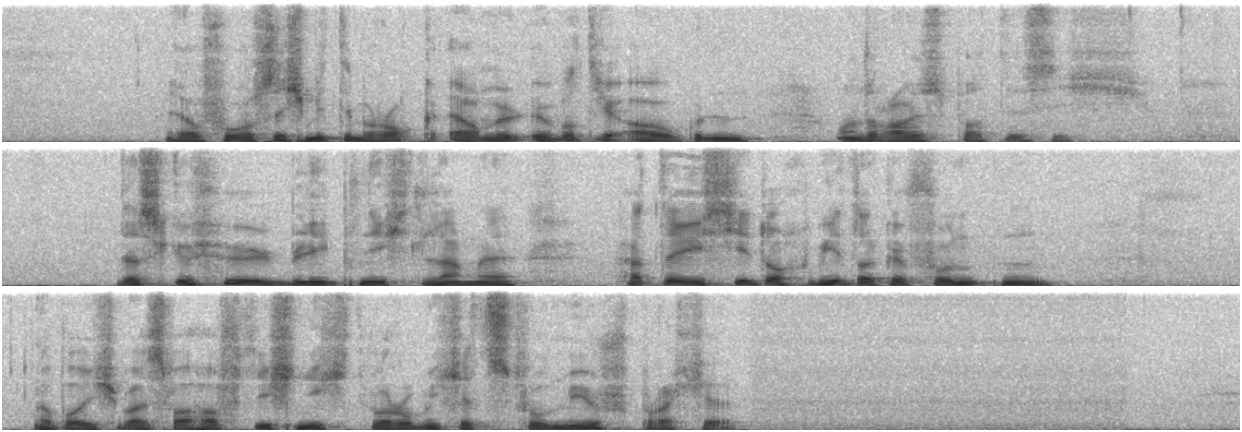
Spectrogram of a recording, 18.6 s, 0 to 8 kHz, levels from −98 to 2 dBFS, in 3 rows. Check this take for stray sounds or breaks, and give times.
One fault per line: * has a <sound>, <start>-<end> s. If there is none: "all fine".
all fine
